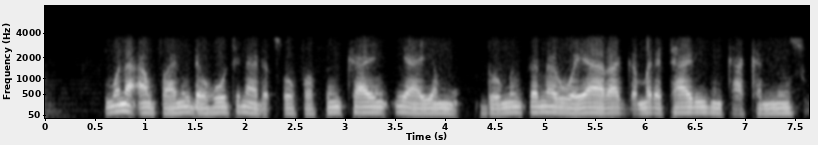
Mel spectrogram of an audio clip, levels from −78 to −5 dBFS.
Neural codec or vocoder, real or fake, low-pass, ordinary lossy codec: none; real; 7.2 kHz; none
